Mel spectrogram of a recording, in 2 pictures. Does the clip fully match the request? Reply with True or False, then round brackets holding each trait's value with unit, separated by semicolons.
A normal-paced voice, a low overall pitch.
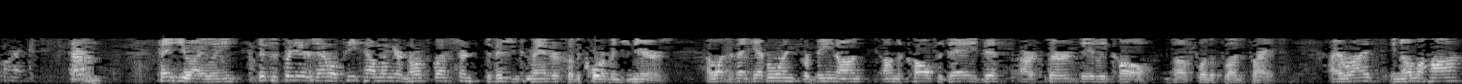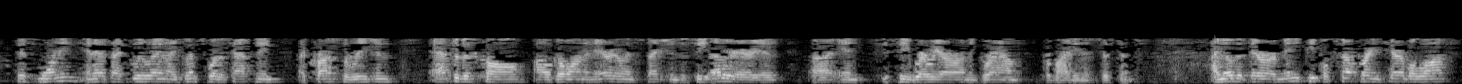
True (190 wpm; 130 Hz)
